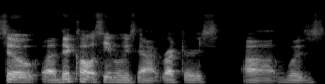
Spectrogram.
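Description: The speaker is a man with an American accent. His pitch is fairly low. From Massachusetts. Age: 20s. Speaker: student sports photographer. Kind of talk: casual interview.

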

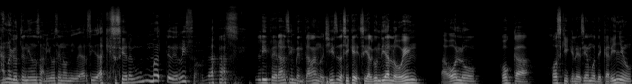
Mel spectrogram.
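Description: Ordinary pitch variation and a fairly slow pace from a man with a medium-pitched voice. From Guatemala, Zacapa. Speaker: podcast co-host. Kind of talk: casual chat.

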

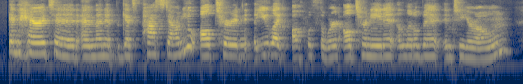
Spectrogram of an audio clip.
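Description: A woman with an ordinary speaking voice talks at a moderate pace and fairly high pitch, with fairly even intonation and hardly any pauses. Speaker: podcast co-host. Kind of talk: casual chat.

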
